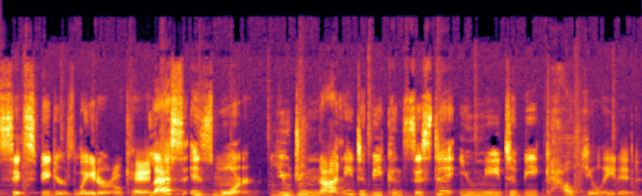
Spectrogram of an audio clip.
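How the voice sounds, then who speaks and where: A woman YouTube coach giving sassy, emphatic advice straight to camera. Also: on the high side. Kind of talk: direct-to-camera vlog advice.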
